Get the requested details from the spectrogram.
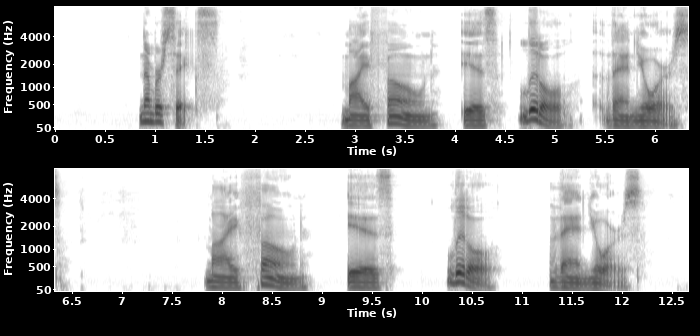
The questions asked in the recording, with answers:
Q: My phone is little than yours.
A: The answer is smaller, not littler.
